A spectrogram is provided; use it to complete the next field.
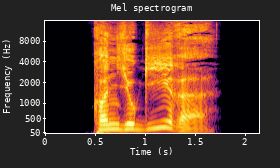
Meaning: inflection of konjugieren: 1. first-person singular present 2. first/third-person singular subjunctive I 3. singular imperative
- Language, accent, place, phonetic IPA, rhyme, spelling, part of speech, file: German, Germany, Berlin, [kɔnjuˈɡiːʁə], -iːʁə, konjugiere, verb, De-konjugiere.ogg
